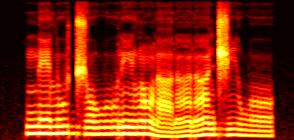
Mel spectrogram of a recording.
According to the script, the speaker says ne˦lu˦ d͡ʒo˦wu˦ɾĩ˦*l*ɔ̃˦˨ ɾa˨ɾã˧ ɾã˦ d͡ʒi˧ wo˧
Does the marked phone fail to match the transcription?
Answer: no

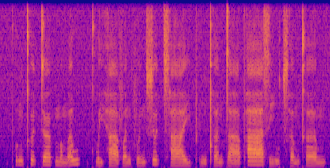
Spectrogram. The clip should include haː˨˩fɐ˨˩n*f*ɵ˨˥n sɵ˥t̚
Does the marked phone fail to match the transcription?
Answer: no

